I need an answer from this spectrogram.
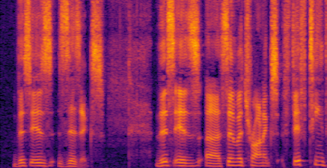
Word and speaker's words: Zzyzzyxx: right whatever print it but it's it's obviously pronounced zizzi X this is zizzi X this is uh cinematronics 15th video game we've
